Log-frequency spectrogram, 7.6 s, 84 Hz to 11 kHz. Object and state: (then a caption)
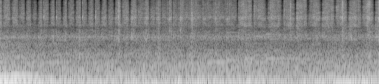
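Leather cowboy boot being sanded. Fine sandpaper is rubbed by fingertips across the vamp and toe of an empty leather Red Wing Pecos 9801 cowboy boot held in hand, sanding it during restoration. A steady, dry scratching hiss with a heavy low rumble underneath rises and falls in quick, uneven strokes throughout.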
